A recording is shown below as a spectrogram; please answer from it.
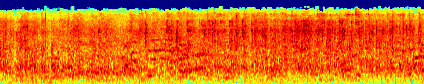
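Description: Hooves of a tight group of Camargue horses clattering at a run on a paved street, mixed with a crowd's shouting voices.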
